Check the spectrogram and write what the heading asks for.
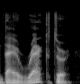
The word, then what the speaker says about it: director: Esse T é o que chamam de T aspirado em inglês. É comum no começo de sílaba tônica ou de palavra. E o R americano, principalmente depois de vogal, como em director, tem essa qualidade que a gente chama de retroflexa. A língua dobra para trás um pouquinho.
